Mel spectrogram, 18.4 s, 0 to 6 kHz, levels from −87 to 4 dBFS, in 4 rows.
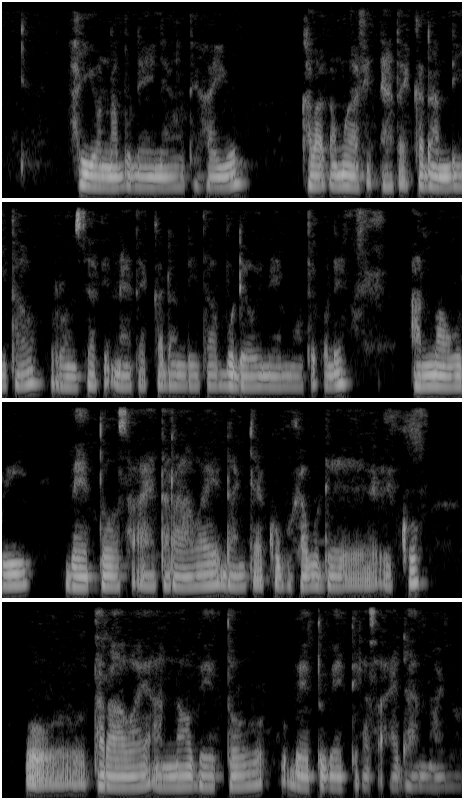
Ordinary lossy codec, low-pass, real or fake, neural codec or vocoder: AAC, 48 kbps; 5.4 kHz; real; none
